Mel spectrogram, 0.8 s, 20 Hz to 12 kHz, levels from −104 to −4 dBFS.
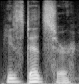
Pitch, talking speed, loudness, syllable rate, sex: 110 Hz, 225 wpm, -17 LUFS, 4.4 syllables/s, male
